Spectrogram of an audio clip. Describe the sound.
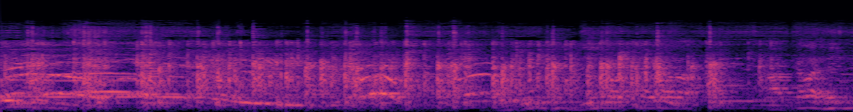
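A steady wash of crowd applause and cheering, played from a sound desk, fills the whole stretch, loud and dense, with excited voices mixed in among the clapping.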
